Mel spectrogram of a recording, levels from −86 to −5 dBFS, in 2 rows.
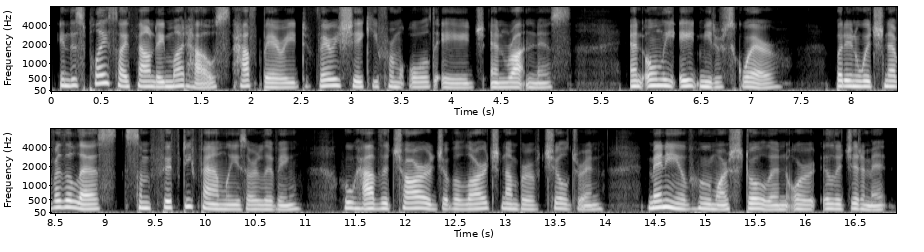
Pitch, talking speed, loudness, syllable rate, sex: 175 Hz, 170 wpm, -19 LUFS, 5.5 syllables/s, female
